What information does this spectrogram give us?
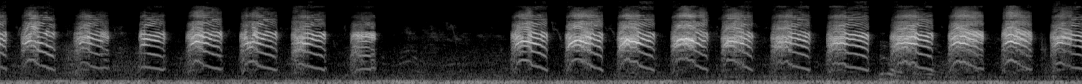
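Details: Myna lure recording for trapping, 2024, made of rasping, screechy calls with falling tones repeated about twice a second. A short silent gap interrupts the series before the calls resume steadily.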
